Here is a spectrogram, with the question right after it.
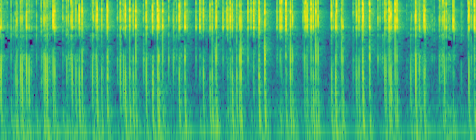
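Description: Long acrylic nails tap and scratch the sides and cap of a small cylindrical plastic serum bottle held upright. Rapid, irregular bursts of crisp, dry clicks and scratchy ticks are heard, bright and high with almost no low end. Each sound cuts off almost instantly, at a fairly quiet level.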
